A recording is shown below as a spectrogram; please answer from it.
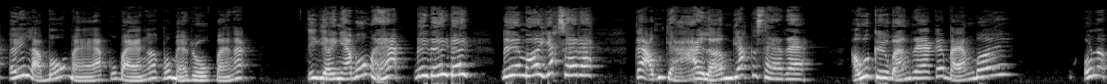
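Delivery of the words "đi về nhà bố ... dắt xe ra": frantic urging. Retold or imitated. Husband frantically urging departure.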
